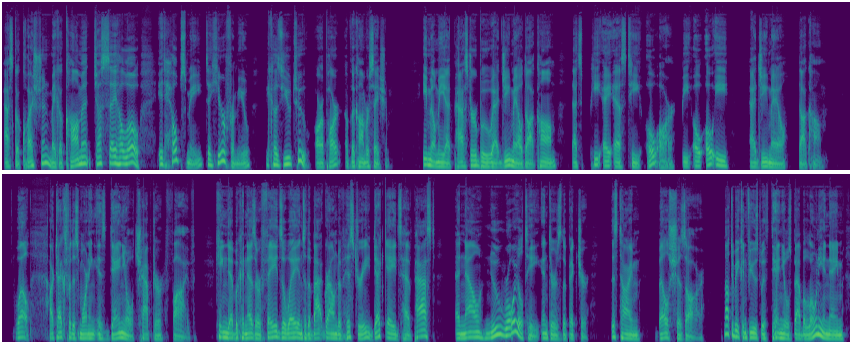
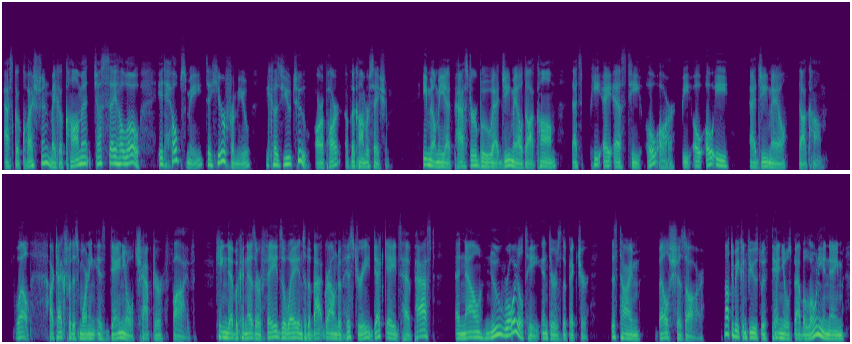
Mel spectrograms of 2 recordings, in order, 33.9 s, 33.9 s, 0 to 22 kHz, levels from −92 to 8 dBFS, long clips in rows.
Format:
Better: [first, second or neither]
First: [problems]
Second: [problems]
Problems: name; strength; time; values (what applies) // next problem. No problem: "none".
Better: first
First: none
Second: muffled; very; fading above 3.5 kHz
